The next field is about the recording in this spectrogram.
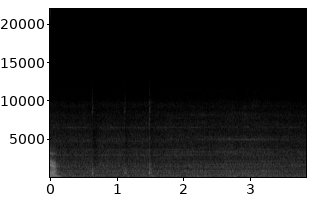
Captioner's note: motor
